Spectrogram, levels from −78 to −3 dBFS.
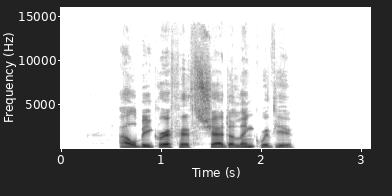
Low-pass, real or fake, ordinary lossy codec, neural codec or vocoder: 14.4 kHz; real; MP3, 96 kbps; none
